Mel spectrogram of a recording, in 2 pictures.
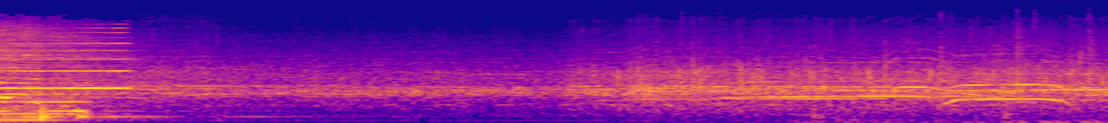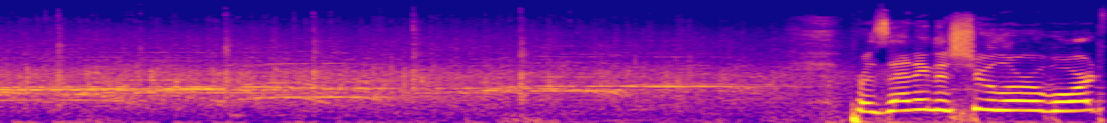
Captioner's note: cheers and applause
